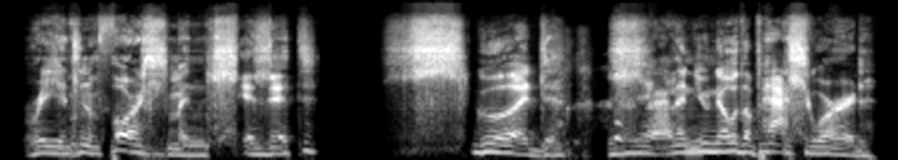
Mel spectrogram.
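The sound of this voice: A man speaks in a put-on character voice at a medium pitch, with a hissing quality. His pace is very slow, broken by long, frequent pauses.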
